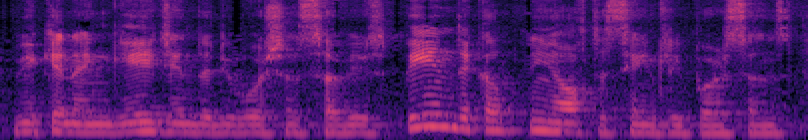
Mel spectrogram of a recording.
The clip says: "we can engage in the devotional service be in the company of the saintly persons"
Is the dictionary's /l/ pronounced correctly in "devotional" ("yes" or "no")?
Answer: no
